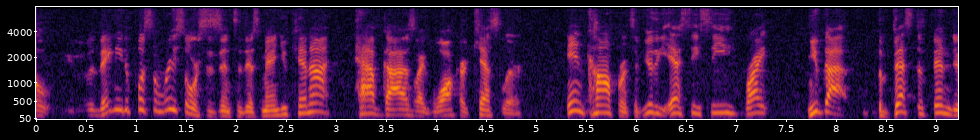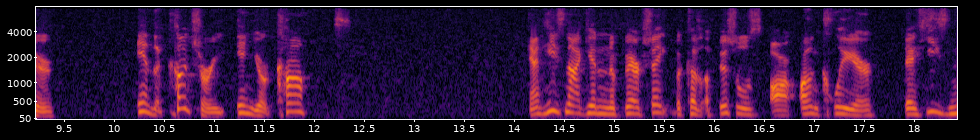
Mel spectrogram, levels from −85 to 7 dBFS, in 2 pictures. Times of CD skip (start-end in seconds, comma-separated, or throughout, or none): none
